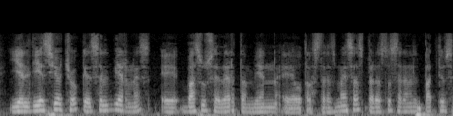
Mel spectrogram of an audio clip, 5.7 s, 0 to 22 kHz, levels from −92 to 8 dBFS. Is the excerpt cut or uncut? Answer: uncut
